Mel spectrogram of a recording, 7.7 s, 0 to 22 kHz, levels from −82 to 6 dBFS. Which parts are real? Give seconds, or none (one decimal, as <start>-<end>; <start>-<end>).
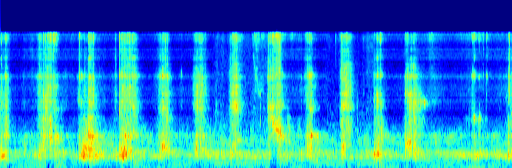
3.2-4.2; 4.9-5.6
